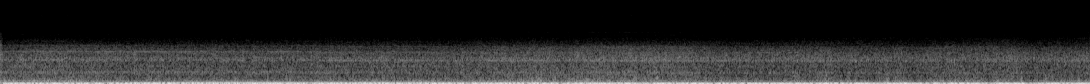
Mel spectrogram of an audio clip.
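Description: Magni M24 Plus gyroplane in flight and climbing, a steady loud engine and rotor drone heard from inside the cockpit, constant and droning with wind rush over the microphone.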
